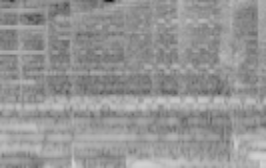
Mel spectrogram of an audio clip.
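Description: Instrumental backing track of a Chinese pop ballad playing between sung lines: long held melody notes over soft sustained chords, with a deep bass note coming in about halfway. A woman's singing voice comes in right at the end.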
